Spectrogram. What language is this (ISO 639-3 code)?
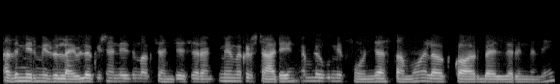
tel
